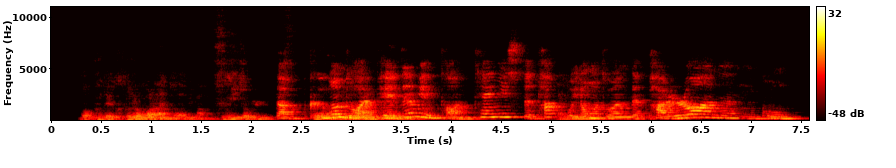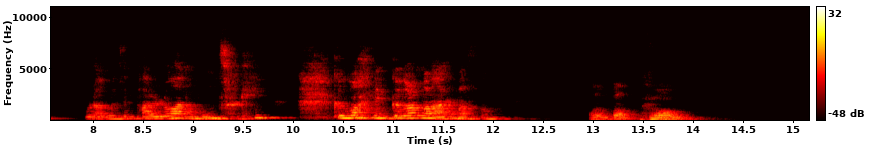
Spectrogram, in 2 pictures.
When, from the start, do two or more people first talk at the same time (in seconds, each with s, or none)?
2.3 s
